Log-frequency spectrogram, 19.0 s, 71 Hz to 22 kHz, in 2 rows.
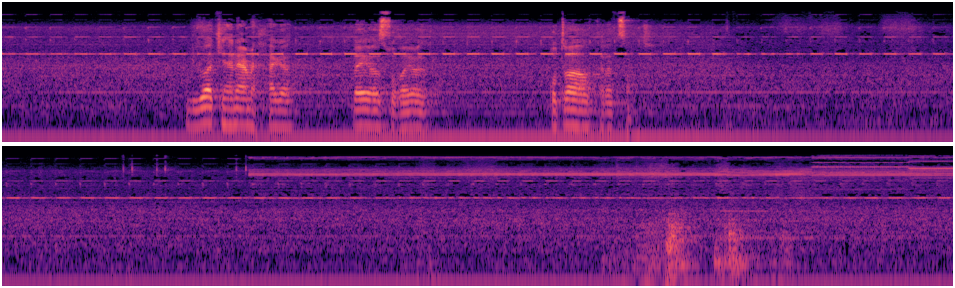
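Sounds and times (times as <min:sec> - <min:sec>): stepper motor whine: 0:06.6 - 0:19.0.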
